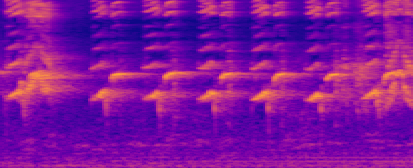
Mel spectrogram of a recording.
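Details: Cockatiel imitating a car alarm: a looping series of bright whistled, siren-like notes, each rising sharply then falling, repeated about twice a second with a faint low hum underneath.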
